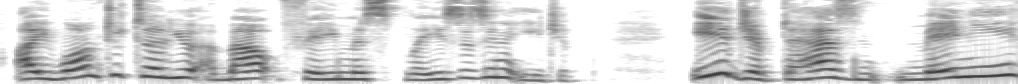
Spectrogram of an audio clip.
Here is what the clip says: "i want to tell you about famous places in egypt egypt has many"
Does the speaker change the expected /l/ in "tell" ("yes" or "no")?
no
